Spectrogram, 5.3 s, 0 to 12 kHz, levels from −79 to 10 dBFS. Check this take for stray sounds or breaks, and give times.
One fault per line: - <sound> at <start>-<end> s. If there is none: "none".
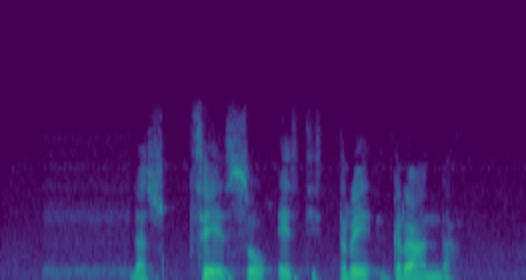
none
